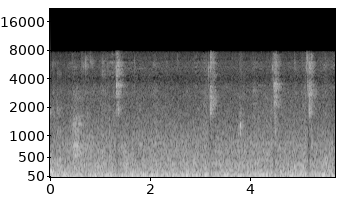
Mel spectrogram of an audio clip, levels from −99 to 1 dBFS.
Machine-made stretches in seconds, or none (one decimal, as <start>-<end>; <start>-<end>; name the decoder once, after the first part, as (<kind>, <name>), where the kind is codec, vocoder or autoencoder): none

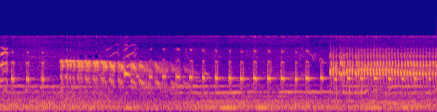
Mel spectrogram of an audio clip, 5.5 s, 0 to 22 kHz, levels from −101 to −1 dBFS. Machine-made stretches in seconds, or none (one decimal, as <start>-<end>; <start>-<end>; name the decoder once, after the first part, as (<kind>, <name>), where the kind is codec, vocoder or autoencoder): 0.0-2.2 (vocoder, Vocos); 5.1-5.5

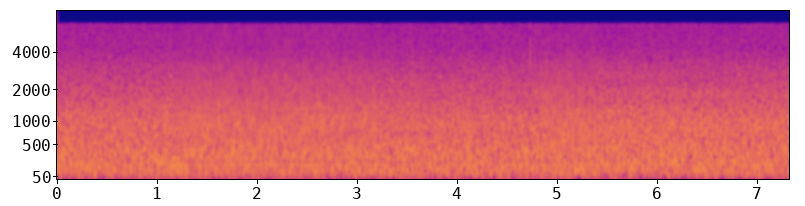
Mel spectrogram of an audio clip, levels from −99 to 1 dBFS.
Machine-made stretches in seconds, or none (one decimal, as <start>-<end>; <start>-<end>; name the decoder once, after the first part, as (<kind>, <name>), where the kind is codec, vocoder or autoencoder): 1.2-3.2 (vocoder, Vocos); 4.8-5.4

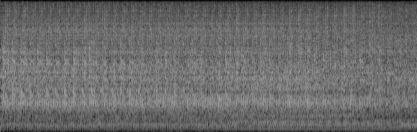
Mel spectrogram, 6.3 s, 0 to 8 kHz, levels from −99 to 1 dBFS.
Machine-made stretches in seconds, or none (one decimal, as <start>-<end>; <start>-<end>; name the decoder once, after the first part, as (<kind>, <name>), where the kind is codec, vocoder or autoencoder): 0.0-0.5 (vocoder, Vocos); 1.4-3.2; 5.5-6.3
